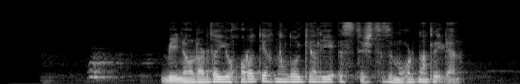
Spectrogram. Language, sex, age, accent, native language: Uzbek, male, 18-24, Surxondaryo, Uzbek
